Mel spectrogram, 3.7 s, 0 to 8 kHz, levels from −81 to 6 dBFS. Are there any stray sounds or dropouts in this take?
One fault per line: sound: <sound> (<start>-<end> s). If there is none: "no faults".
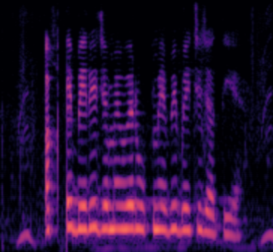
sound: dropout (0.8-0.9 s)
